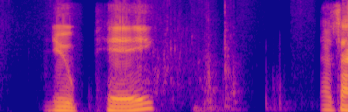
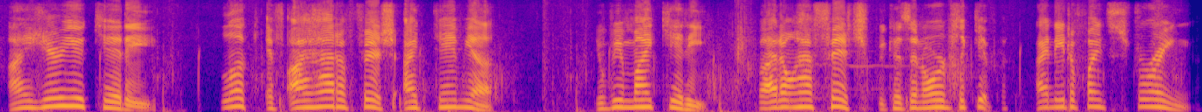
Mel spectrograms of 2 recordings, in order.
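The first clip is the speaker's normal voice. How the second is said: higher, sing-song pet voice; talking to a kitty; 7 semitones higher than usual. Acted. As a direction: coo at the cat like a pet owner.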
